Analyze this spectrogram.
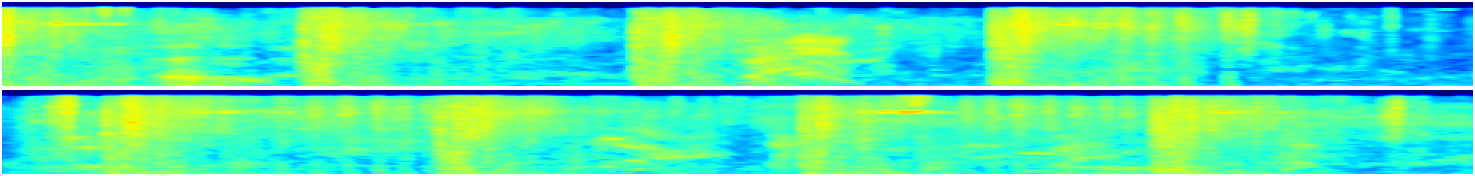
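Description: Heavy blows land with sudden bursts of impact, again and again.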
